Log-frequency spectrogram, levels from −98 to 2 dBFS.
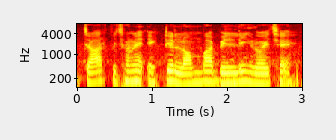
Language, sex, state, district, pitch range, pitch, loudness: Bengali, male, West Bengal, Alipurduar, 145-160 Hz, 150 Hz, -16 LUFS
